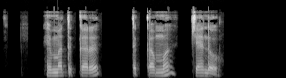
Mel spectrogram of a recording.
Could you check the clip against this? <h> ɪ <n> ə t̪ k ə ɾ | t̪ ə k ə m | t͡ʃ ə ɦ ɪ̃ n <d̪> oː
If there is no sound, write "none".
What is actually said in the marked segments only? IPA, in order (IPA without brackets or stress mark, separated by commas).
h, m, d̪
